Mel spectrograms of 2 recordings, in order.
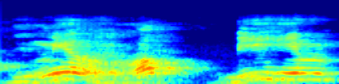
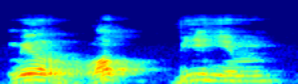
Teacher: Inilah idgham masuk tapi nggak pakai guna, nggak pakai dengung, nggak pakai lewat hidung.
